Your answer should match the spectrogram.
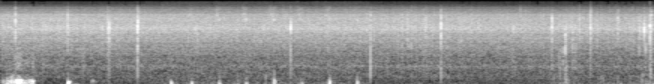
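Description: Garlic in butter, with merlot added, sizzling in a frying pan: a steady hiss broken by scattered small pops and crackles.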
